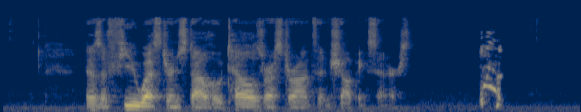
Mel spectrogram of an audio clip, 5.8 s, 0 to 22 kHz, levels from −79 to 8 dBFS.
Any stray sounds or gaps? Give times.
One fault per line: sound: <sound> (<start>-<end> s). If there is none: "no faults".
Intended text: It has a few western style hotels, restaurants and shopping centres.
sound: cough (4.8-5.1 s)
